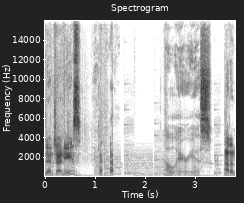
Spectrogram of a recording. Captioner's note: chuckles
